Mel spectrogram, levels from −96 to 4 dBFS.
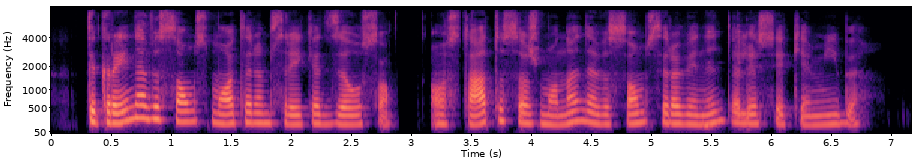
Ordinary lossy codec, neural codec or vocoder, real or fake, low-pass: MP3, 48 kbps; none; real; 7.2 kHz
